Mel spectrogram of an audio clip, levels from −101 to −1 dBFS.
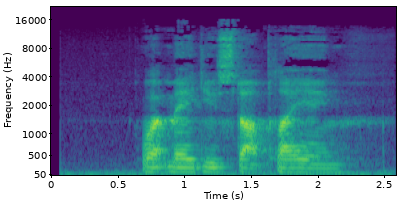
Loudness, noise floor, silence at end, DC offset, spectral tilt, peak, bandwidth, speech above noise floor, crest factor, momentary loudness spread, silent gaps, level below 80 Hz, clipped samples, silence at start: -24 LUFS; -50 dBFS; 0.05 s; under 0.1%; -4 dB/octave; -6 dBFS; 16 kHz; 26 dB; 22 dB; 14 LU; none; -50 dBFS; under 0.1%; 0.1 s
